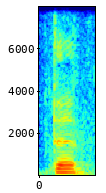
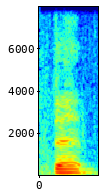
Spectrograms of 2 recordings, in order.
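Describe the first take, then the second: No difference in how they are said.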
